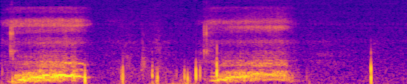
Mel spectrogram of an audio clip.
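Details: Two long, rough snoring breaths from a woman a few seconds apart, soft clicks and quiet between them in a small room, likened to a volcanic eruption; snoring.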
